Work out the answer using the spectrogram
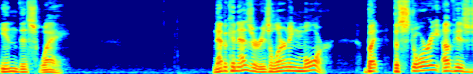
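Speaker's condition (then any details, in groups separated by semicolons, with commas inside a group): No condition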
